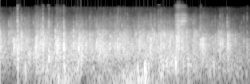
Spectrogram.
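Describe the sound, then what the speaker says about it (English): Audience applause at a business seminar, a dense, even wash of clapping from a crowd in a hall, moderately loud and sustained throughout without any talk. "Round of applause for the AI that we've got"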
